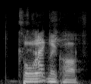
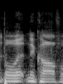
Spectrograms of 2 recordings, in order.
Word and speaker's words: Biletnikoff: Did win the Billing. – Biletnikoff. – You want to pronounce it? Biletnikoff. – How are you going to pronounce it? – Billinkoff. Belichick. – Won the Fred Biletnikoff Award.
